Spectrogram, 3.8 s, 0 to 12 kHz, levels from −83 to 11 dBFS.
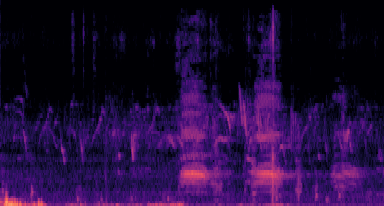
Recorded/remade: recorded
